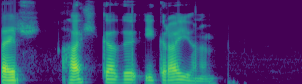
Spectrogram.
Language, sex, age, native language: Icelandic, male, 20-29, Icelandic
